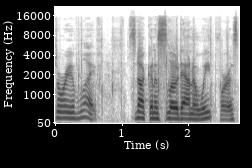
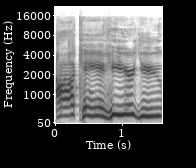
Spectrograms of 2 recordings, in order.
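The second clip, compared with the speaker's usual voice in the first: very slow, drawn-out, pitched-up drill sergeant bark; 6 semitones higher, 4 dB louder than usual. Rallying listeners about breaking through old patterns: drill sergeant shouting. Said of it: "I felt like a drill sergeant just then".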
